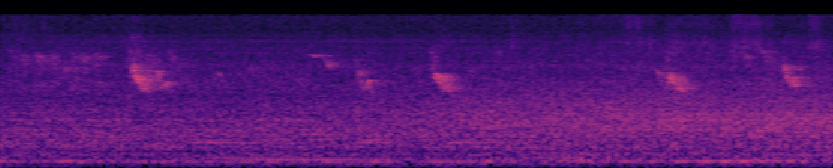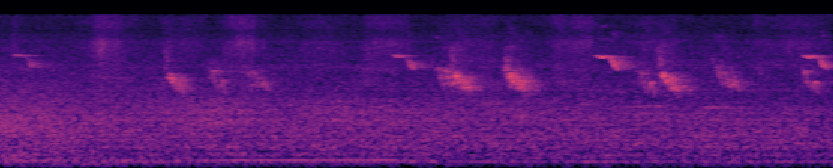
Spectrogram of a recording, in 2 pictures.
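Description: Small birds chirping over and over, short falling chirps, several a second, over a steady outdoor hiss and a low hum.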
